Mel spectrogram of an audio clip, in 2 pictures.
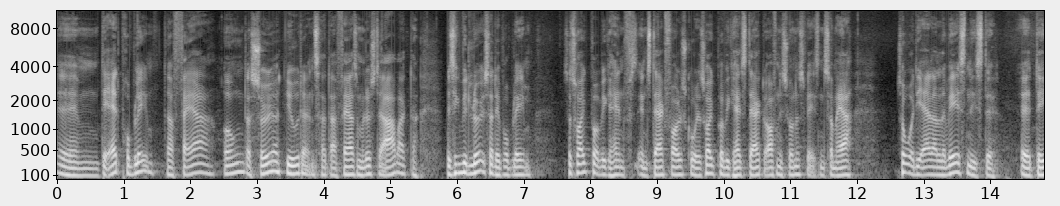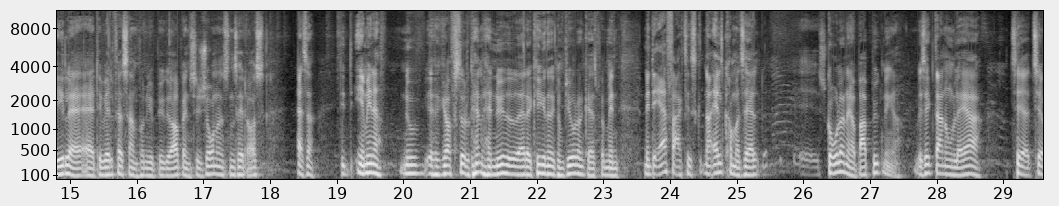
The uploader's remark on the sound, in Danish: optaget på Folkemødet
